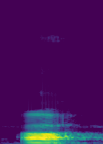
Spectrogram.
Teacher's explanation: নিচ অবস্থান অনুযায়ী কি হচ্ছে এই আ হচ্ছে নিম্নে আছে আ দেখো জীব একেবারে যেন সবাসনে শুয়ে আছে আ নিচে আছে তাই এটাকে নিম্ন বলা হয় তো আ পেয়ে গেছি আর আমাদের কি চাই আর বিবৃত মানে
